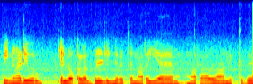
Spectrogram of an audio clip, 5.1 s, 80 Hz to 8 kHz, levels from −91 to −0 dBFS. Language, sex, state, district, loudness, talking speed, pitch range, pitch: Tamil, female, Tamil Nadu, Kanyakumari, -17 LUFS, 120 wpm, 205-220 Hz, 210 Hz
